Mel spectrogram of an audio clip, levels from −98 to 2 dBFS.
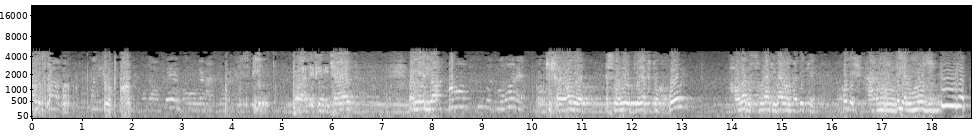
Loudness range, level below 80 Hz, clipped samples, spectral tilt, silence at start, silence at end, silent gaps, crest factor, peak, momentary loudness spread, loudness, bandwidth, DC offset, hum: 6 LU; -36 dBFS; 0.3%; -7.5 dB/octave; 0 s; 0 s; none; 10 dB; 0 dBFS; 14 LU; -9 LUFS; 5.4 kHz; under 0.1%; none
